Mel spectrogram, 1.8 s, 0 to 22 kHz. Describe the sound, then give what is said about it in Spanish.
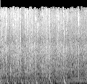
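A live audience at a joint broadcast of three Spanish radio stations claps steadily for the stations' listeners, a dense, sustained wash of many hands applauding at full volume with no voices over it. “Me gustaría que el público aquí asistente enviara un aplauso a los oyentes de esas tres emisoras que suban 8 millones de oyentes.”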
